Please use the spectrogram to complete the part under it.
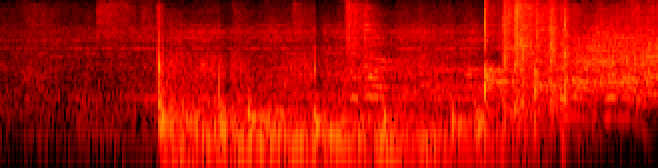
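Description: A bowling ball rolls down a wooden lane with a low rumble.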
